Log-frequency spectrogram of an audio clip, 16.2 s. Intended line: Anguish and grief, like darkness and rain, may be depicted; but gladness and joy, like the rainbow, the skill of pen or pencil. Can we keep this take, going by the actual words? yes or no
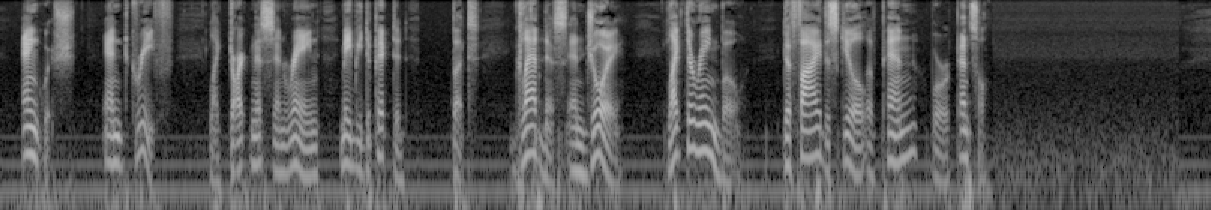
no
